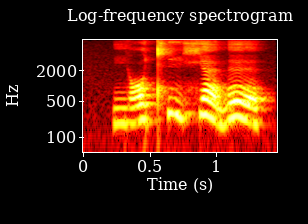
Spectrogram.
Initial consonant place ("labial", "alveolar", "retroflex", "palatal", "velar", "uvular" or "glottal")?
palatal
